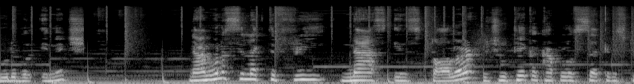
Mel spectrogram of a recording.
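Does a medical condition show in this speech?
No.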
